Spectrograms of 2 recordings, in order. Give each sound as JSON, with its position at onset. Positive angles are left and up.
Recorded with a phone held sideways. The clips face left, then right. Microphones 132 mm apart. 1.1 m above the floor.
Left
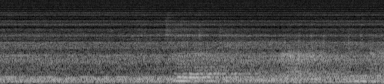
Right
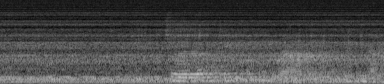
{"t": 1.6, "sound": "a man speaking", "side_deg": -55, "distance_m": 2.0}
